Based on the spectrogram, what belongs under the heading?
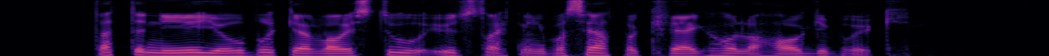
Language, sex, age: Norwegian, male, 25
